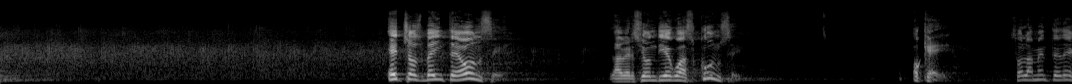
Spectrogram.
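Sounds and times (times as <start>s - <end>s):
audience applauding at a Christian church service: 0.0s - 6.2s
speech: 3.9s - 5.1s, 6.1s - 7.5s, 9.2s - 10.7s.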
